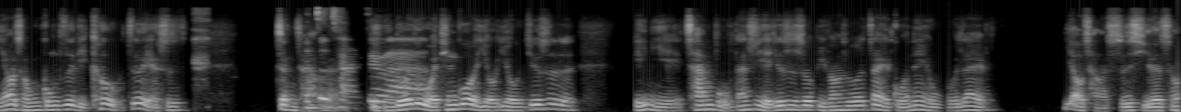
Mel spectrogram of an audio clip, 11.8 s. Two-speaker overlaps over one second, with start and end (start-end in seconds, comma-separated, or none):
3.0-4.7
